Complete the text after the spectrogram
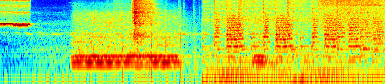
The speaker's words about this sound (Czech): Ten vlak.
